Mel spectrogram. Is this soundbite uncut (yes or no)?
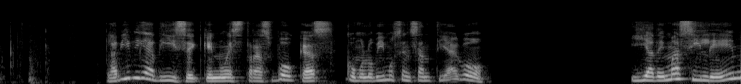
no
